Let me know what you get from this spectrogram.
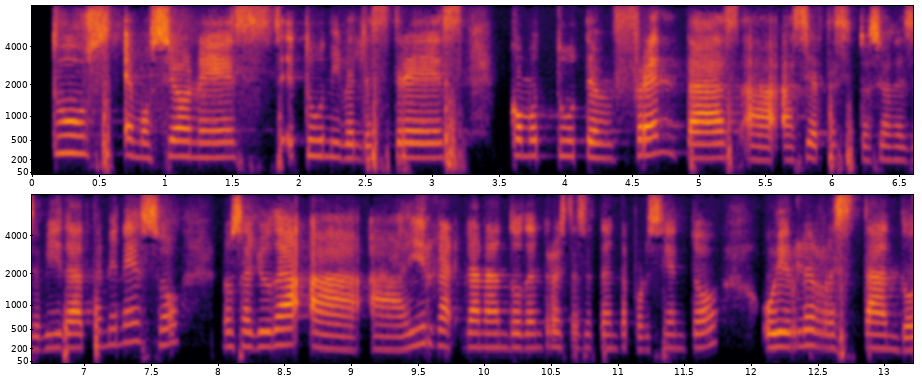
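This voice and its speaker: A woman's voice: fairly high pitch, darkish tone. Woman physician, webinar lecture over a computer mic, conversational with fillers. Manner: conversational, emphatic, with frequent fillers and restarts. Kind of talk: health lecture to an online audience.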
